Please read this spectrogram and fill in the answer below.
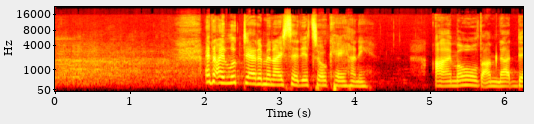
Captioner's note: laughter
